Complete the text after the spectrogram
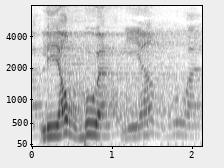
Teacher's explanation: র সাকিন ডাইনে জবর এজন্য এটা মোটা হবে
